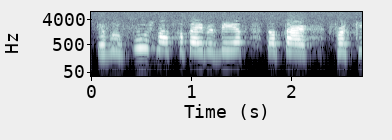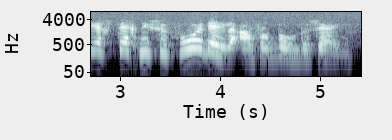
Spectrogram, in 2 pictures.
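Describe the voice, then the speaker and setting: An actress playing an earnest, officious neighbourhood campaigner in a radio play, speechifying persistently. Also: female voice, sits high, lively intonation, measured pace. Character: earnest, insistent female neighbourhood action-committee campaigner. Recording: dull lo-fi radio play recording.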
